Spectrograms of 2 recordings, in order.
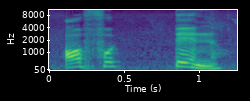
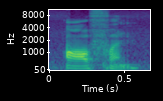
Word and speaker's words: often: अब जिसको नहीं मालूम है पढ़ेगा ऑफ्टेन, ऑफ्टेन नहीं, ऑफ्टेन नहीं है, क्योंकि TEN में टी क्या रहता है, साइलेंट। तो हो जाएगा ऑफन। क्या हो जाएगा, ऑफन हो जाएगा।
